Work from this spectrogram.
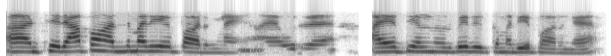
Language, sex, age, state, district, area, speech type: Tamil, female, 18-30, Tamil Nadu, Tirunelveli, urban, conversation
